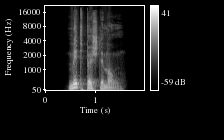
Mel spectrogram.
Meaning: participation, (business) codetermination
- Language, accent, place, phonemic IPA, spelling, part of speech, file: German, Germany, Berlin, /ˈmɪtbəˌʃtɪmʊŋ/, Mitbestimmung, noun, De-Mitbestimmung.ogg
